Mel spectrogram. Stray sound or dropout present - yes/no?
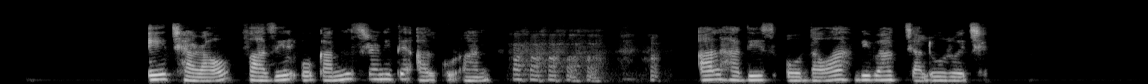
yes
